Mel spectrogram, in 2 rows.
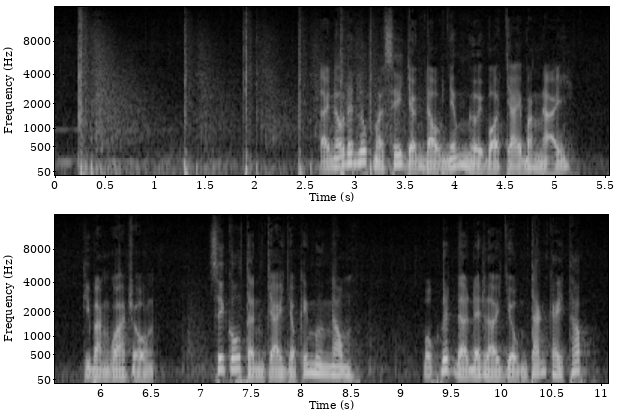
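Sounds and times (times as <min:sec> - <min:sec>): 
gunshots fired in anger: 0:00.2 - 0:04.0
speech: 0:02.6 - 0:05.2, 0:05.8 - 0:08.6, 0:09.2 - 0:11.0.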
